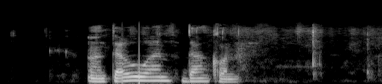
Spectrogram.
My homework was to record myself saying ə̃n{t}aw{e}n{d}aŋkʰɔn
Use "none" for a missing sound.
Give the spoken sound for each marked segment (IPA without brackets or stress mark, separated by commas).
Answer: t, a, d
